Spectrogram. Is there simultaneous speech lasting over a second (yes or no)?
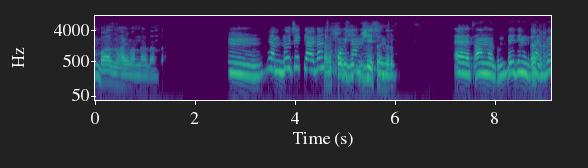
yes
